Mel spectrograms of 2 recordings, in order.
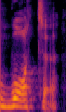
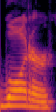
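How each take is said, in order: First: The middle t is a crisp t sound. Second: The middle t sounds like a quick r. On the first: This is how the British say it. "Water geralmente fica com, com o britânico" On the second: This is how Americans say it. "você ouve o americano falando water"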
